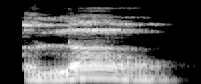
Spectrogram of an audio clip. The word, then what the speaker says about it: allow: qui va se dire all donc ce premier a c'est pas un a c'est juste le son e et c'est la deuxième syllabe qui est accentuée all encore une fois allow dernière fois allow et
